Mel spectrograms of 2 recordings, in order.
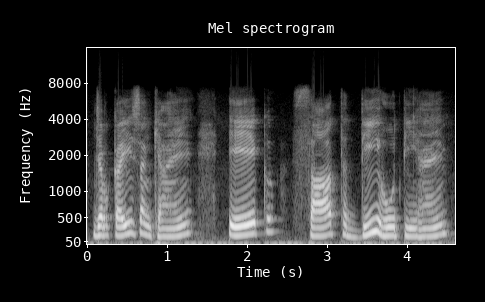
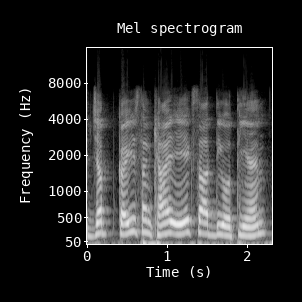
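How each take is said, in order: First: Very slow, word by word with gaps; slow dictation. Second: Said in the usual way. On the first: Shown as a demonstration. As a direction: dictate it for students writing it down. Rule repeated slowly as dictation. (धीरे-धीरे, शब्द-शब्द रुककर लिखवाते हुए)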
